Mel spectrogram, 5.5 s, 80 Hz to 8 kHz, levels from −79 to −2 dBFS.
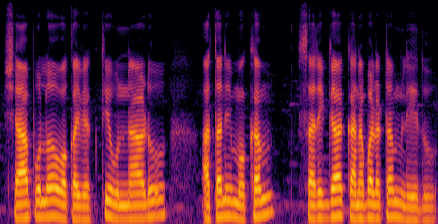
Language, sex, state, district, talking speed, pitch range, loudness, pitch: Telugu, male, Telangana, Hyderabad, 110 wpm, 130-145 Hz, -17 LUFS, 135 Hz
